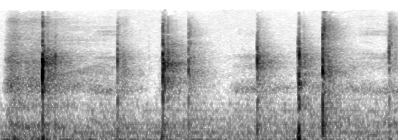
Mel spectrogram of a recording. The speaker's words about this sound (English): We've never clapped for ourselves, but I feel like post BravoCon, I feel like oh, I don't know.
